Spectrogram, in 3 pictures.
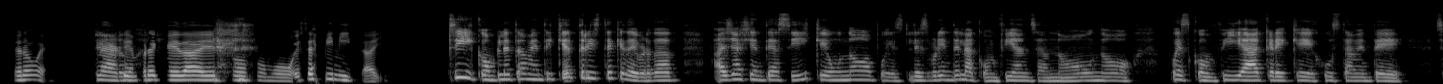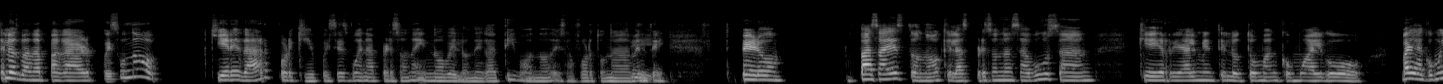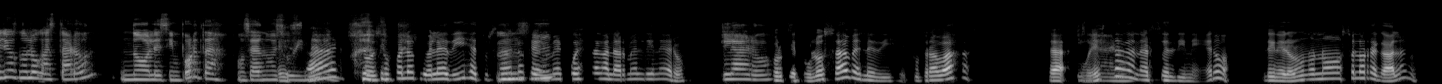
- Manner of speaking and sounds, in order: chuckle; chuckle; other background noise
- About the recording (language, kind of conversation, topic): Spanish, advice, ¿Cómo puedo manejar a un amigo que me pide dinero prestado con frecuencia?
